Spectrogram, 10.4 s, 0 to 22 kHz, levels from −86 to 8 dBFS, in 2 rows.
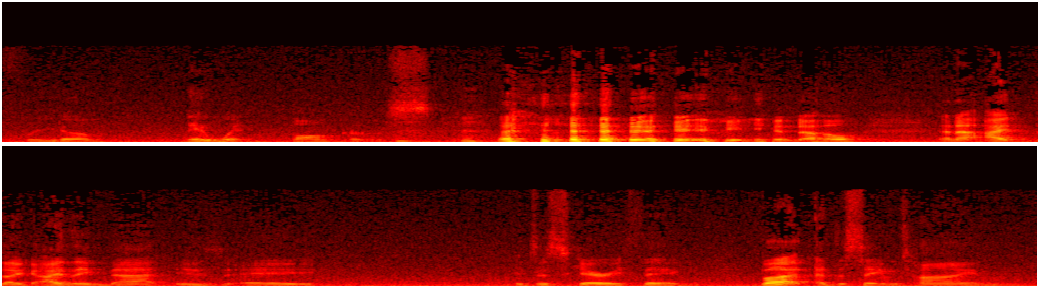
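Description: Nothing goes wrong anywhere in the speech here, and the only thing underneath it is a bit of ordinary room noise sitting about 16 dB below the talking, which is just the space the microphone was in.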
